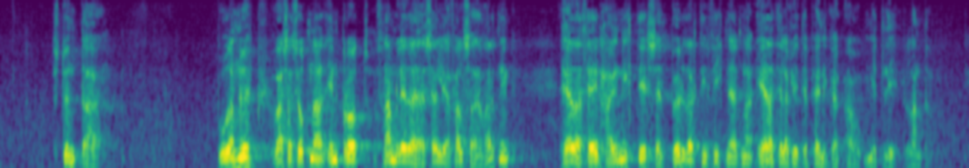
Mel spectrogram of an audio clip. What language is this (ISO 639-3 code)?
isl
